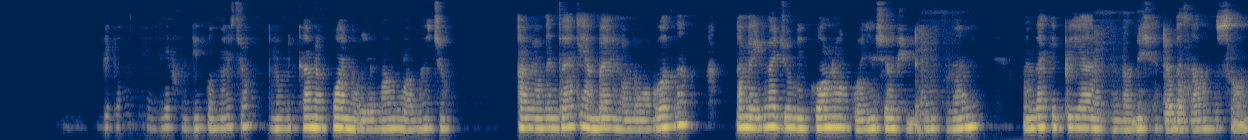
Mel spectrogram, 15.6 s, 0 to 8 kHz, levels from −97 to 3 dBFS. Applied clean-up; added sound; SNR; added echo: neural mask model DeepFilterNet 3.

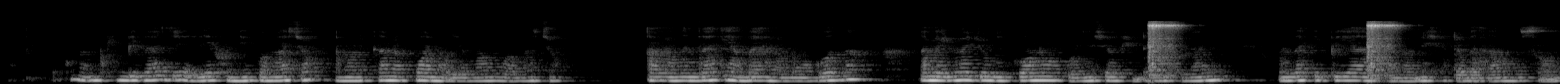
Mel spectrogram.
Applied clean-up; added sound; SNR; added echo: none; Tambourine; -4 dB; reverberation time 0.7 s.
